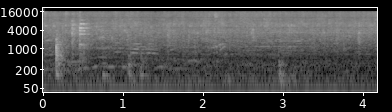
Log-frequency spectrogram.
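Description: Food sizzling in a frying pan on a portable tabletop gas stove: a steady frying hiss, with a couple of sharp clicks in the first half second.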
